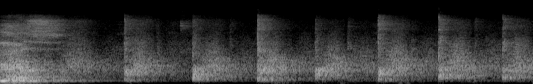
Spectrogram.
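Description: A flat mop swishes rhythmically across a wooden floor in an echoing empty room.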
